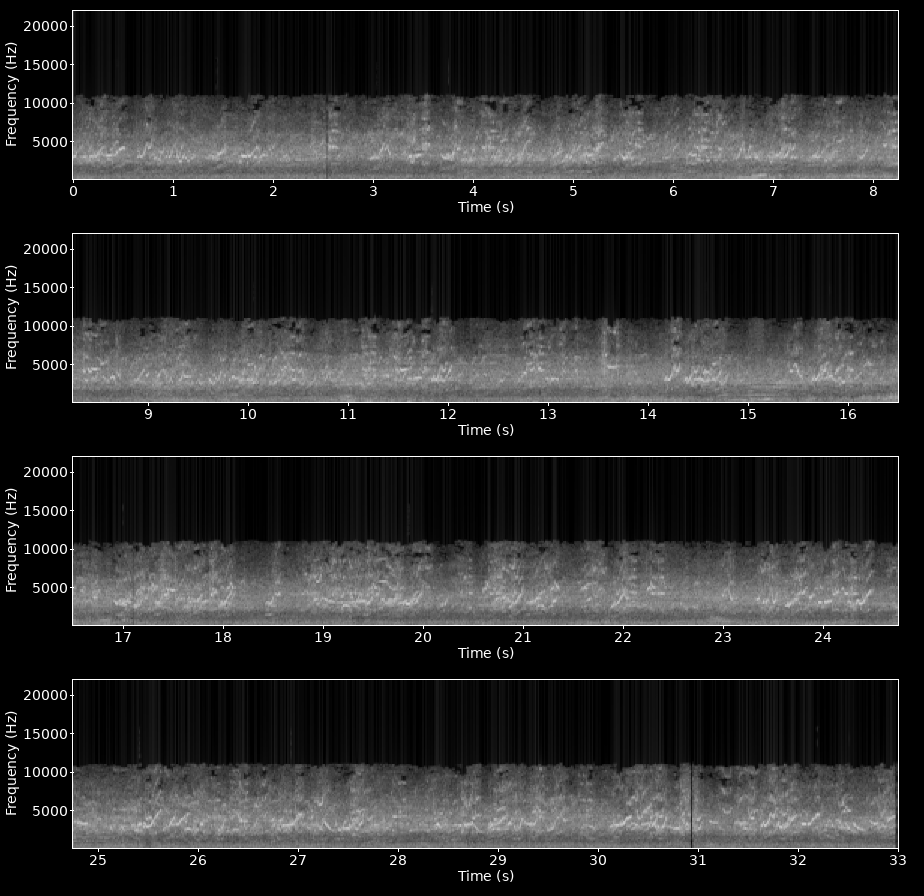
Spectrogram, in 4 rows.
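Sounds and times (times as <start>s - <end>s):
finches chirping and trilling: 0.0s - 33.0s.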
